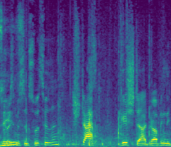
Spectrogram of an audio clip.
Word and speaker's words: Gstaad: No, Christmas in Gstaad is going to cost us. Wow. The G is silent.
